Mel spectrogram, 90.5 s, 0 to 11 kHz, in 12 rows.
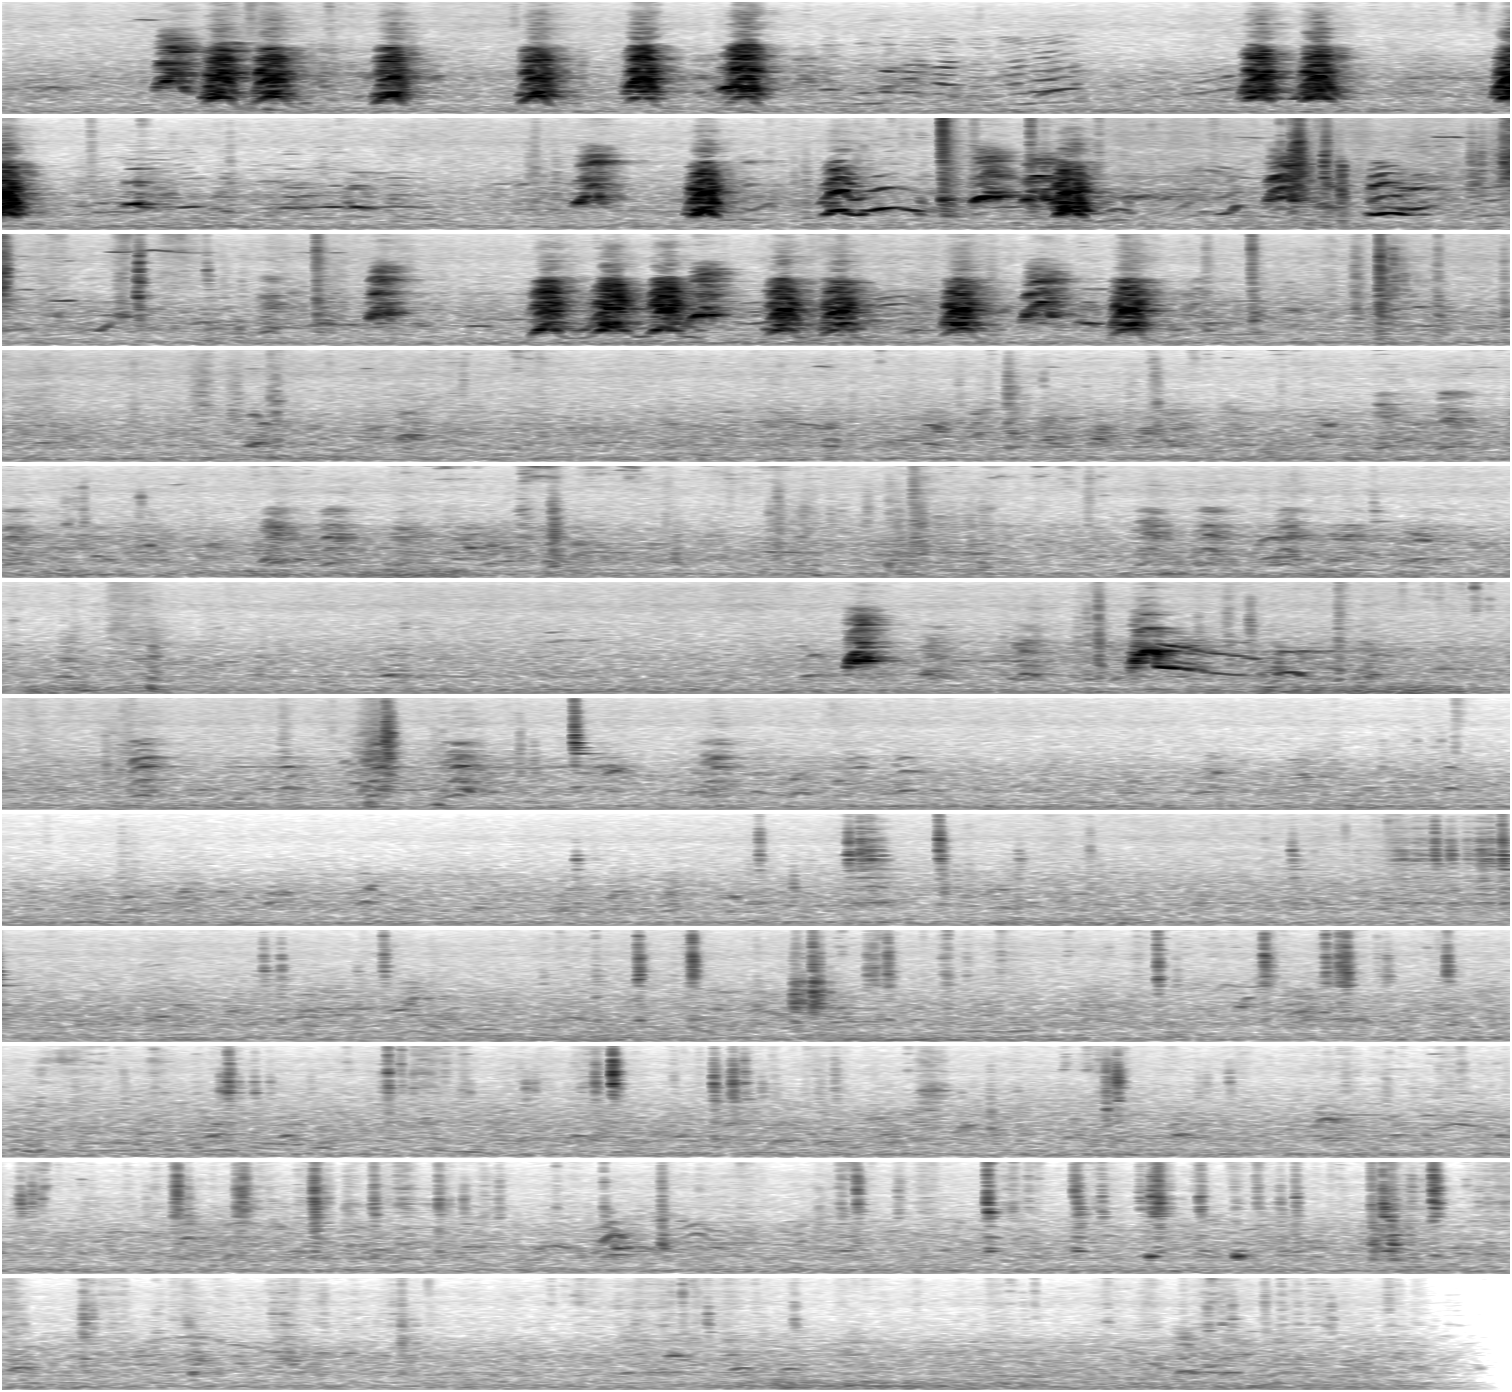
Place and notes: In a street from the high part of Valparaiso, on top of the hill, a dog barking, some others answering far away. Light voices of neighbors and light wind.
Recorded by a MS Setup Schoeps CCM41+CCM8
In a Cinela Leonard Windscreen
Sound Devices 302 Mixer and Zoom H1 Recorder
Sound Reference: 151202ZOOM0008
GPS location isn't exact.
